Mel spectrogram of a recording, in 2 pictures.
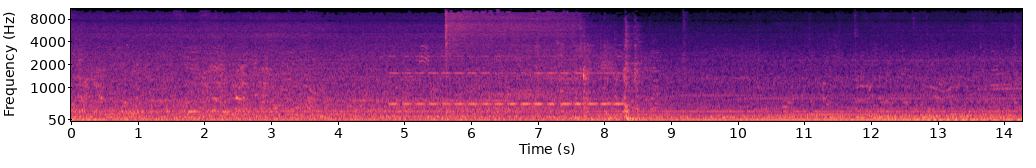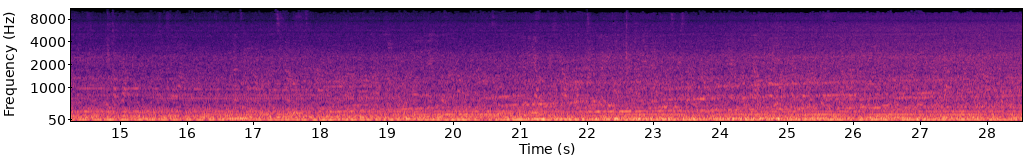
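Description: MTR M-train electric multiple unit at a platform: a steady two-tone door-closing warning sounds for about two seconds and ends in a thud as the doors shut. The train then pulls away, its traction motor whine rising slowly in pitch as it accelerates over a steady low rumble from the running gear.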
